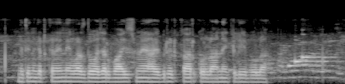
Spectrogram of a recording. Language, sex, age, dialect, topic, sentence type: Hindi, male, 25-30, Awadhi Bundeli, banking, statement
